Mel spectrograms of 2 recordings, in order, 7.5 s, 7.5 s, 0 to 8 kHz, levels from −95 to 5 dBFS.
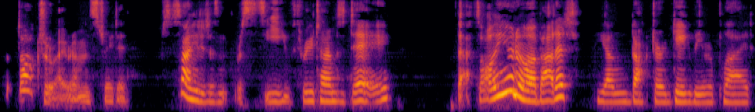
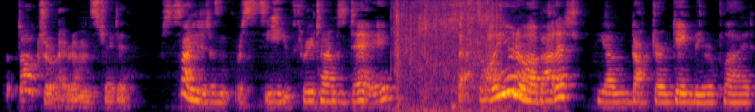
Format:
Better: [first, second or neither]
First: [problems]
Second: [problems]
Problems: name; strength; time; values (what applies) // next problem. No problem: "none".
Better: first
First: none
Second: background sound (Tearing); 14 dB below the speech // room echo; dies away in 0.2 s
